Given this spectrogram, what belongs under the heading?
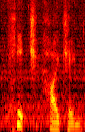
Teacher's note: in hitchhiking you stress the syllable hitch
